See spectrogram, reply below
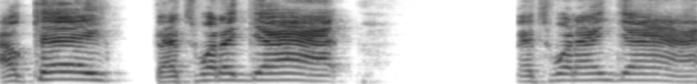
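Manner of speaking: very high pitch, condescending tone. Mocking how a woman always ends her monologues: mock-patronizing Karen voice. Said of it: "like a weird, patronizing Karen voice".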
